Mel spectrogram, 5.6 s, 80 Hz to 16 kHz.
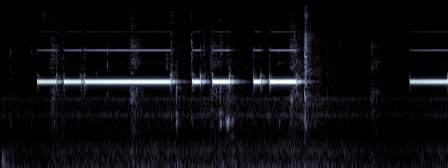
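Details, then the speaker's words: PS5 disc drive micro switch continuity test: steady high multimeter beeps in uneven bursts because the switch is already held on; switch itself tests fine. "yeah it's always on the switch is already on that's why we're getting beeps everywhere"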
